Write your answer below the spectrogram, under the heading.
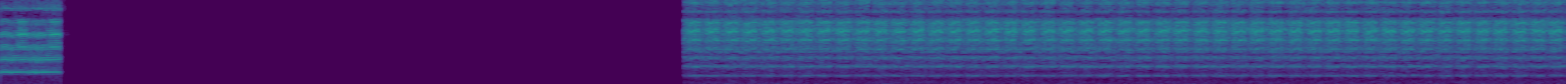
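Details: Cicada song: a brief burst of loud, high buzzing cuts off into three seconds of silence, then resumes as a steady, harsh, rapidly pulsing drone that stays even and continuous to the end.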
